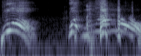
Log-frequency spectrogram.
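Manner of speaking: floored, stunned disbelief, very high-pitched. Retelling a reveal after taking off a mask: imitating someone shocked. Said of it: "he looked at me and he goes".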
